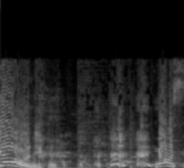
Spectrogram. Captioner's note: burst out laughing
